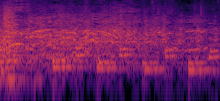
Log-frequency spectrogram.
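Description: Audience laughter breaking out suddenly after a punchline, with music playing underneath.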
